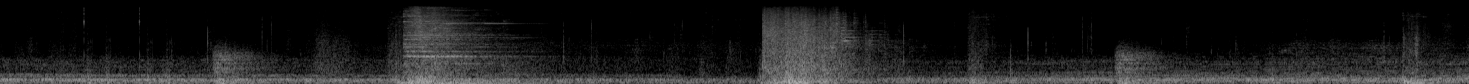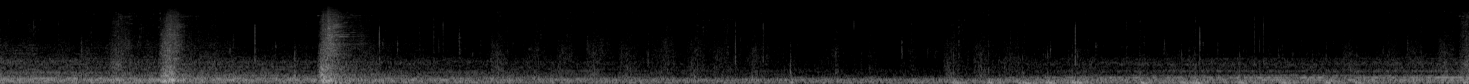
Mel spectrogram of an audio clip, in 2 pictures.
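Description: Footsteps crunch on dirt and thud on wooden boards.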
